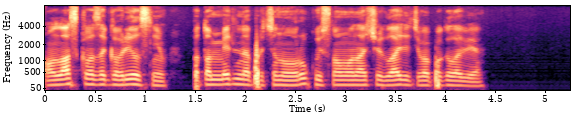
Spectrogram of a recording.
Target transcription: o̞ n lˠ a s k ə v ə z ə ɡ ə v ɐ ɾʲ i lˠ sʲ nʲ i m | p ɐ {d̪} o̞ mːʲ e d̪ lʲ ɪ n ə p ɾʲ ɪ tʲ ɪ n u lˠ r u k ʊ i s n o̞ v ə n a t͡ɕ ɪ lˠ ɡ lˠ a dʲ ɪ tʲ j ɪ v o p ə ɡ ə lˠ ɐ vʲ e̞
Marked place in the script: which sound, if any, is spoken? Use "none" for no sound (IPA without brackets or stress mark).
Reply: t̪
